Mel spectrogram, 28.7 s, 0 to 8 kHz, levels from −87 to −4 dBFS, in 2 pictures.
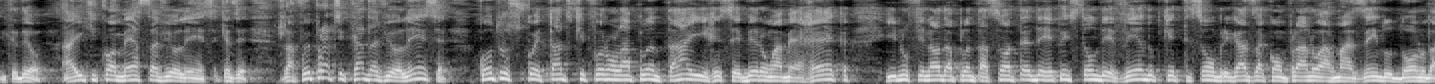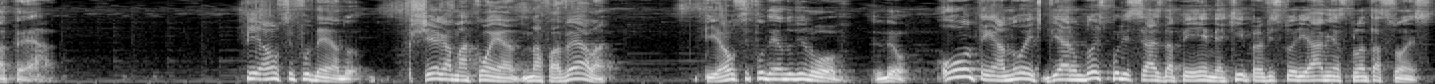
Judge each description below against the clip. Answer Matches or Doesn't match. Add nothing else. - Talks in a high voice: Doesn't match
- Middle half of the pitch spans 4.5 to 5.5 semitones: Matches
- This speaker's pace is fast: Doesn't match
